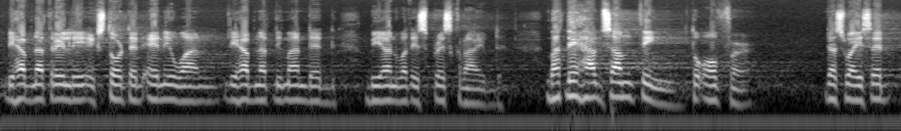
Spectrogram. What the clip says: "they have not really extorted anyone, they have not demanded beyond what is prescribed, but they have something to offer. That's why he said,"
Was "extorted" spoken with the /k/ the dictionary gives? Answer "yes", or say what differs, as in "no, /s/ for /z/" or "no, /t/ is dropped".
yes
